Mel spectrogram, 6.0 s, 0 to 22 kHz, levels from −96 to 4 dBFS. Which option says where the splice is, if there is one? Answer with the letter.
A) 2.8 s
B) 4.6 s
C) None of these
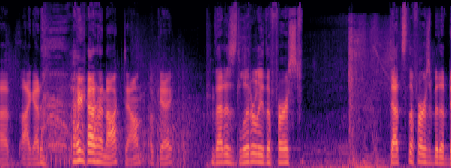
A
